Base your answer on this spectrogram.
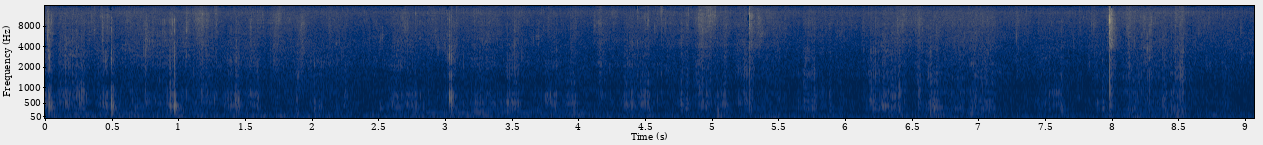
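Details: Sheep munching food with soft, fairly regular crunching clicks, about two per second, and a few sharper ticks early on and near the eight-second mark.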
